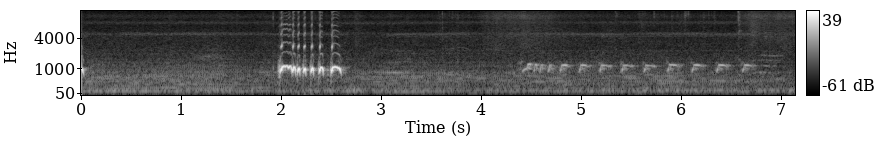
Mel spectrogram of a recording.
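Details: Zebra dove coo phrase, a quick stuttering burst of about six pulsed notes, followed after a pause by a faint, evenly spaced series of about ten soft, short coos from farther away.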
